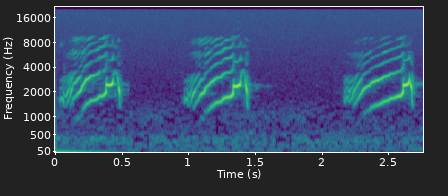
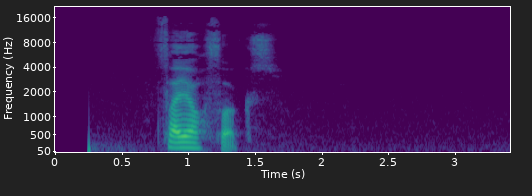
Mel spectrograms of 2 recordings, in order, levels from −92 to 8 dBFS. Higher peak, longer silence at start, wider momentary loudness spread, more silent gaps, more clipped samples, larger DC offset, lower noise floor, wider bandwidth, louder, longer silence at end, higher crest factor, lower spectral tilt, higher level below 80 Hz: first, 0 dBFS vs -12 dBFS; second, 0 s vs 0.8 s; second, 14 LU vs 20 LU; neither; neither; neither; second, -45 dBFS vs -77 dBFS; first, over 20 kHz vs 16 kHz; first, -12 LUFS vs -29 LUFS; second, 0.05 s vs 1.85 s; second, 16 dB vs 22 dB; second, 2.5 dB/octave vs -6 dB/octave; first, -54 dBFS vs -64 dBFS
